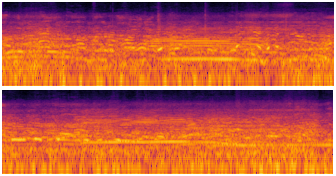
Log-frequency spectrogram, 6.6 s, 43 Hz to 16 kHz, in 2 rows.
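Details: Sahiwal bull calves for sale at the opening of Raniganj market in Dinajpur, 27 March 2025. Long, low drawn-out moos, one near two seconds in and a longer one later, rise through loud crowd chatter, bargaining voices and vehicle noise.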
